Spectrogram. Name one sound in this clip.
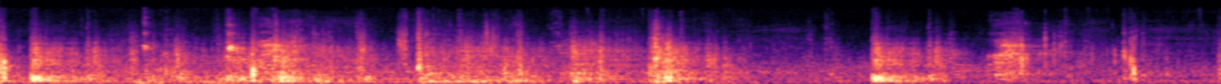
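Wood knocks and scrapes as a man lifts a heavy door.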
